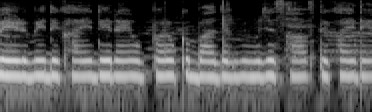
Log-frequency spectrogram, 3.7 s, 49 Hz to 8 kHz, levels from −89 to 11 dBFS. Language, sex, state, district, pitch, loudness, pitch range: Hindi, female, Chhattisgarh, Bilaspur, 250 Hz, -16 LUFS, 250-255 Hz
